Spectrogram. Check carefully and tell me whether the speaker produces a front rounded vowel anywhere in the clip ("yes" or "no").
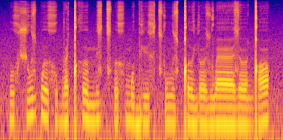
yes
